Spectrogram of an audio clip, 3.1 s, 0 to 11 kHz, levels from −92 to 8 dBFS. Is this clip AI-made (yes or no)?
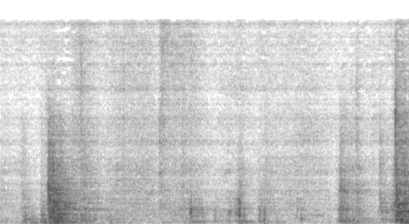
yes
